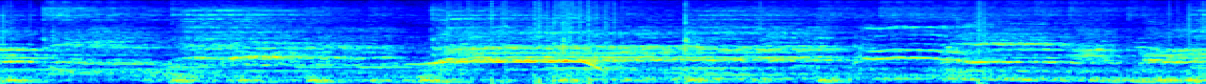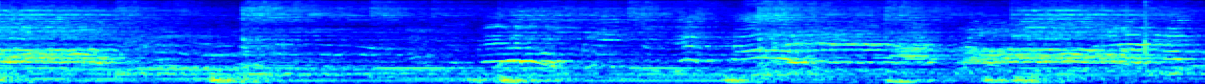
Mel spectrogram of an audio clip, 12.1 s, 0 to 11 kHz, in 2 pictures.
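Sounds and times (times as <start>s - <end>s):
gospel choir singing: 0.0s - 12.0s
instrumental accompaniment with beat: 0.0s - 12.0s.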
